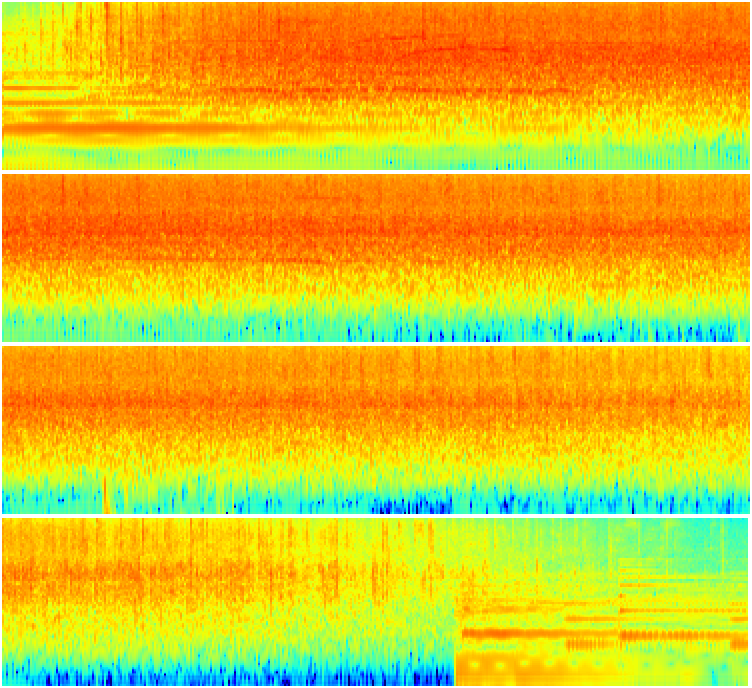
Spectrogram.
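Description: Concert audience applauding, long and steady, slowly fading. The band's last chord dies away in the first second, and a piano starts playing near the end.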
